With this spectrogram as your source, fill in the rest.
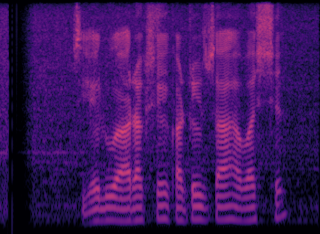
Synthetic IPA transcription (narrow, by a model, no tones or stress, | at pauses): sieluaɾakʃekaʈisaɦaβaʃt͡ɕʰen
